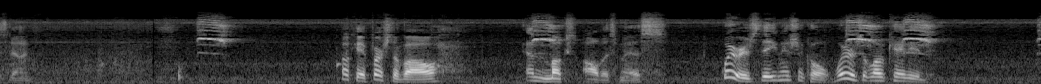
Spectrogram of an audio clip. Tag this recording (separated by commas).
Caw, Speech, outside, urban or man-made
